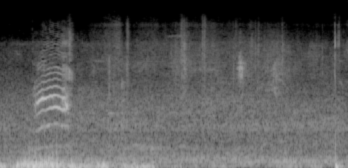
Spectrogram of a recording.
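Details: Friendly stray female cat on a street in Morocco meowing to say she is hungry: one clear, short, slightly wavering meow early on, over a steady low rumble of outdoor background noise and a faint knock near the end.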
